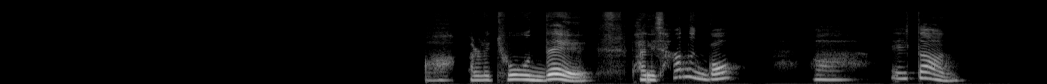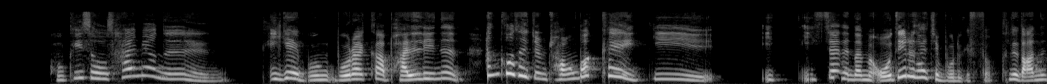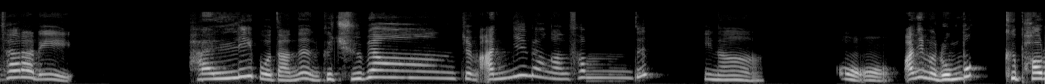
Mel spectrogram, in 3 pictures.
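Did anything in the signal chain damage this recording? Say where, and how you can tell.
Yes, at the codec: compressed frames skipped at 12.31, 15.34, 18.94 and 22.95 s. Each is a jump where the speech skips ahead a few 21.3 ms frames, up to about a tenth of a second.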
